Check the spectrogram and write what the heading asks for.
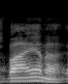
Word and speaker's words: Vienna: It spelled like Vienna, but Adam called it Vienna, and he's right. It's Vienna, Illinois. I call it Sausage City, but they call it Vienna.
